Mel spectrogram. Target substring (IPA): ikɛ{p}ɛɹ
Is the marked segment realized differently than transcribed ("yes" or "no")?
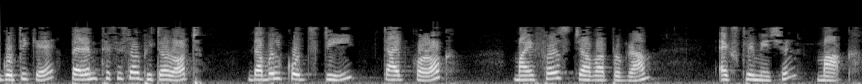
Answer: no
